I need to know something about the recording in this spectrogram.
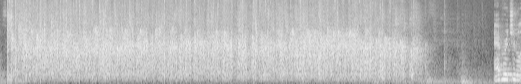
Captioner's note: applause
